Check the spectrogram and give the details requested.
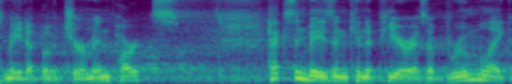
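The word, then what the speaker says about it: Hexenbesen: Hexenbasin can appear as a broomlike mass in many different types of trees, including oak, cedar, pine, and juniper.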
